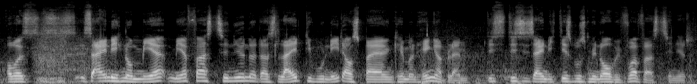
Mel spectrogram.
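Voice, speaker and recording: A man's voice: mid-range voice, fast talker. A man with a Bavarian accent chatting casually with his viewers while playing a game. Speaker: streamer. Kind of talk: casual let's-play chat. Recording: noisy stream audio.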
